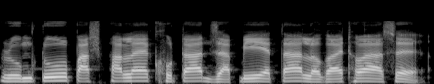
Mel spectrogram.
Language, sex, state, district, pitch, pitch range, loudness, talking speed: Assamese, male, Assam, Sonitpur, 145 Hz, 135-155 Hz, -15 LUFS, 125 wpm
